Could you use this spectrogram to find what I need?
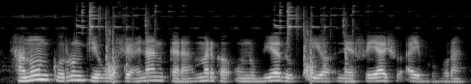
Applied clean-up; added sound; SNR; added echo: classical method log-MMSE.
